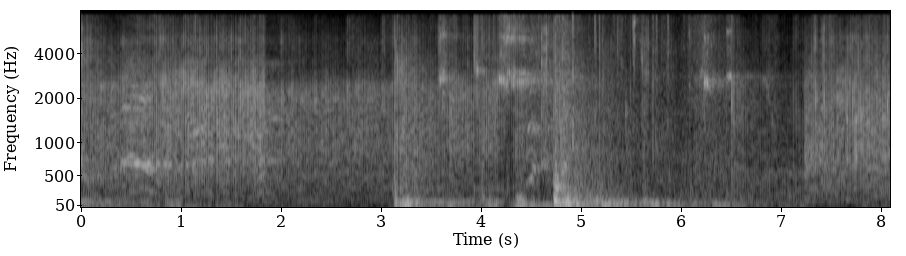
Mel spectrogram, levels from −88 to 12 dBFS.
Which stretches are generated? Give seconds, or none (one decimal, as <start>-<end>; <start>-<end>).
0.0-4.4; 6.5-8.1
